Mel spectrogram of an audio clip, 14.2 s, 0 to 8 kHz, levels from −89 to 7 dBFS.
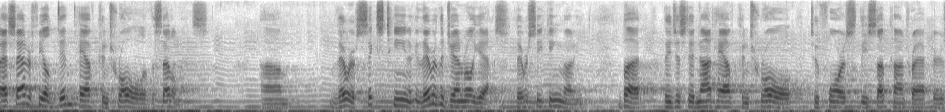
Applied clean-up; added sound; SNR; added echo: none; Buzz; 3 dB; none.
